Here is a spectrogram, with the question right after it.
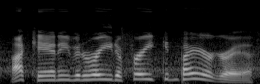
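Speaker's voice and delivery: high, exasperated self-complaint; frustrated outburst after a botched read. Real, not acted. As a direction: groan at yourself in a high voice. Breaks off, exasperated at reading.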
